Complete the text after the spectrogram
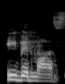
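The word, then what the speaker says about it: Ebon Moss: The end of that bear episode forks with, I can't pronounce his name, but not Eben Jeremy Moss. Allen White character. Eben Moss. Thank you.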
